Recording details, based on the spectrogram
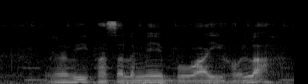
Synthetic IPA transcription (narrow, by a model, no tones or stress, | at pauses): ɾəbipʰəsəlmẽboaːiɦoːla̰ː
